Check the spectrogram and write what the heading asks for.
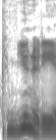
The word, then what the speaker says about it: Communitea: i pronounce it because it's not community it's community but then instead of the y it's tea so it's like a tea dance um for those who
